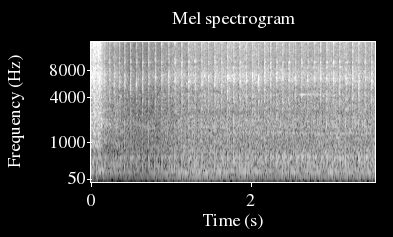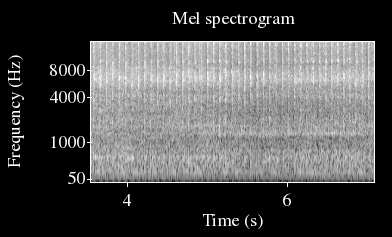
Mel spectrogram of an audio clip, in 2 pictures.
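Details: Ford Cargo diesel starting after an engine rebuild: steady, even idle clatter firing about three times a second with no knocks or misses; healthy running.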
